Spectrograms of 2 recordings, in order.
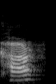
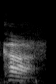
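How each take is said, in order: First: The final r sound is clearly pronounced. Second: The final r sound is dropped. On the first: "Americans say car" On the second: "while the British say car"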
